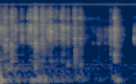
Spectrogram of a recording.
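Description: Someone types on a computer keyboard to note down topics, with quick runs of soft keystrokes, a short pause and then a few more taps, very quiet.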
